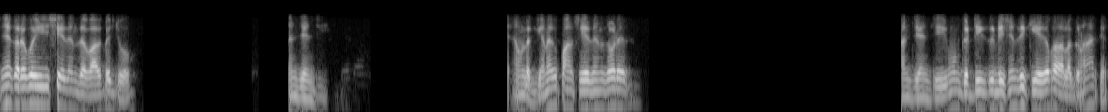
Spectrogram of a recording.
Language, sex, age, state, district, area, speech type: Dogri, male, 45-60, Jammu and Kashmir, Samba, rural, conversation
